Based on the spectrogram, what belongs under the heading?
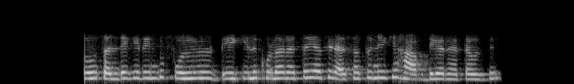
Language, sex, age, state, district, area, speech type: Hindi, female, 18-30, Madhya Pradesh, Betul, urban, conversation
